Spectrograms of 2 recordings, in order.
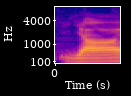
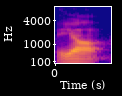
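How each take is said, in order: First: The Y sound is plain. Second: The Y sound is deeper.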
